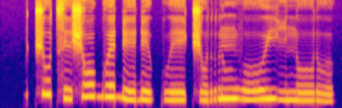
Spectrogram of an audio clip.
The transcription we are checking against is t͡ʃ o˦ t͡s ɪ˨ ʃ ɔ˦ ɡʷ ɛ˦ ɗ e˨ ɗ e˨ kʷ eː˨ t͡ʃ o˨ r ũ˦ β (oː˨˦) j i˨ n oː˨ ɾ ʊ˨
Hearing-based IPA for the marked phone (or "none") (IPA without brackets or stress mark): oː˨˦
